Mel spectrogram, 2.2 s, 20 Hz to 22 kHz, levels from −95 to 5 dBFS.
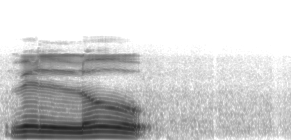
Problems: none marked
